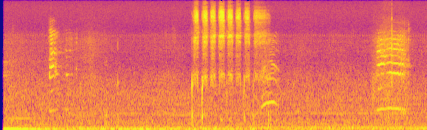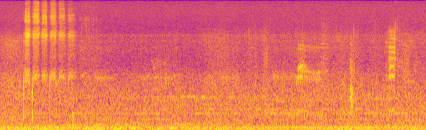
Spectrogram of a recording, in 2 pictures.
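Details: Hungry ginger and tabby cats, with the weather cold, give several drawn-out rising and falling meows over steady low rumbling noise, with a person's voice nearby.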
